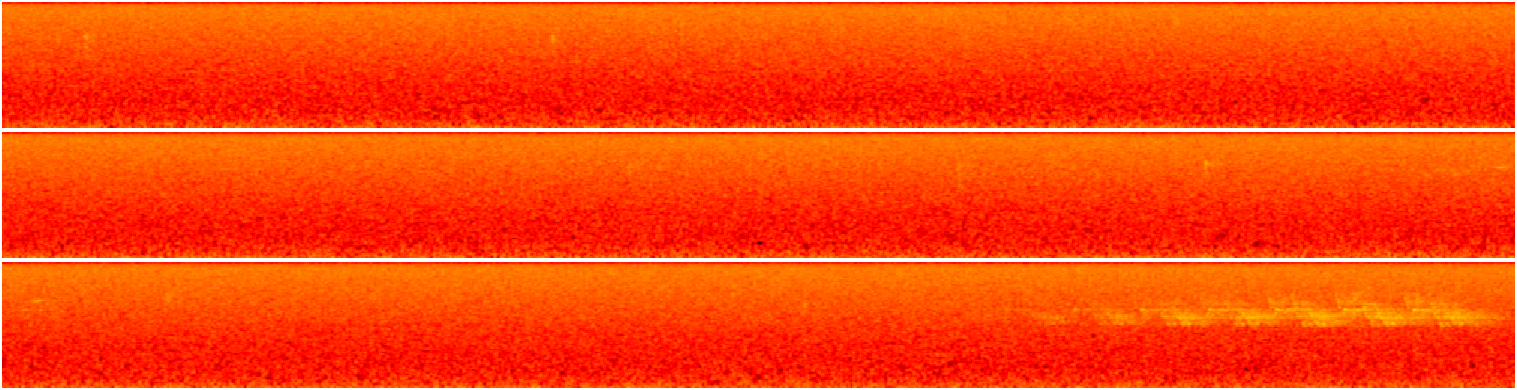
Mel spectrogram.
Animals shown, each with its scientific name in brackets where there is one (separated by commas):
Ovenbird (Seiurus aurocapilla)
